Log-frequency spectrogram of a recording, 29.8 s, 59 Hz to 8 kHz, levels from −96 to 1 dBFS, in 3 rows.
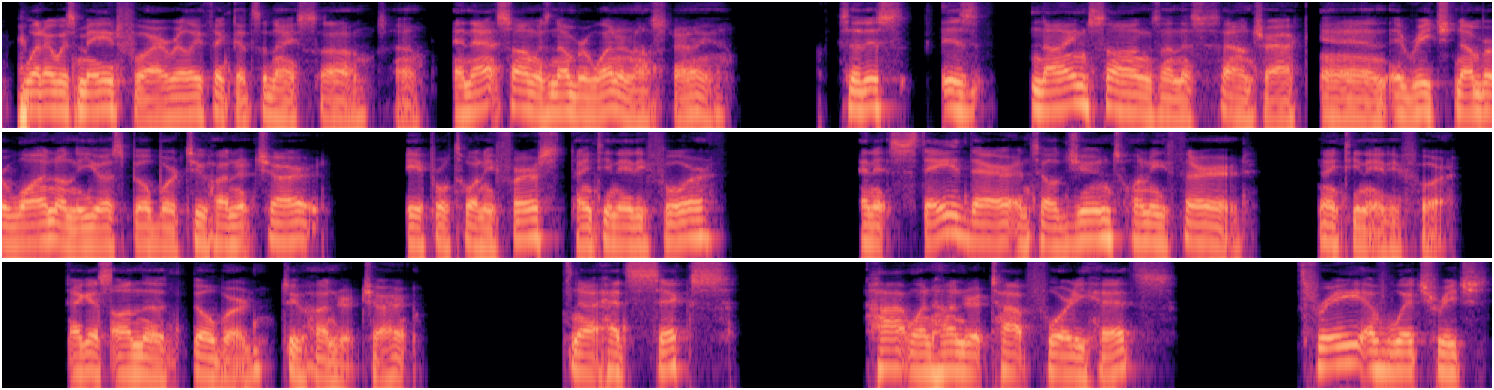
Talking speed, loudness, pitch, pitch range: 145 wpm, -22 LUFS, 110 Hz, 100-125 Hz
